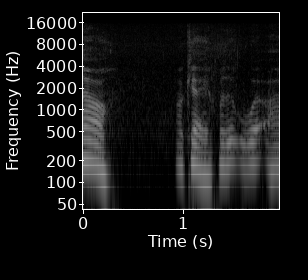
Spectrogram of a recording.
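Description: A paddle splashes into water.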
